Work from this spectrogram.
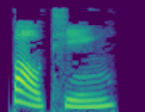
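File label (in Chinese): "报亭", Mandarin; hsk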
